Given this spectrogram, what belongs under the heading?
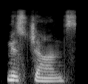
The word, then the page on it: mischance: Indian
